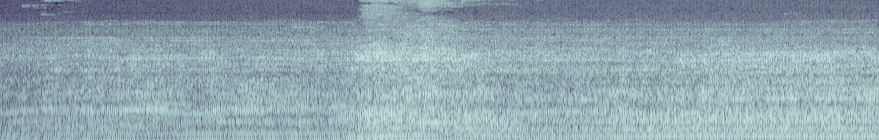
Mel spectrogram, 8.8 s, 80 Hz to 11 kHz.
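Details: John Deere 317 riding mower twin, after carburetor cleaning (carb flowing fuel into the bowl, main jet clean), settles into an even, steady idle with no surging or dying; running properly.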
